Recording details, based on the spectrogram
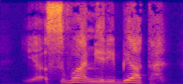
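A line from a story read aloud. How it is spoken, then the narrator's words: Hoarse, strained speech. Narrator (Russian): прохрипела она, с трудом выговаривая каждое слово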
